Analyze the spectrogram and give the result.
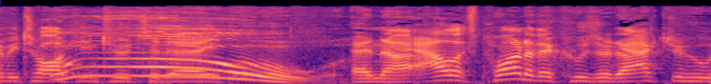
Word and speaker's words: Aleks: A-L-E-K-S. He's Canadian. – All right, Alex. – Yeah, Alex. – All right. It's spelled. – There's no X, yeah. – There's no X in the Alex.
